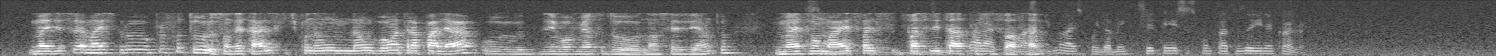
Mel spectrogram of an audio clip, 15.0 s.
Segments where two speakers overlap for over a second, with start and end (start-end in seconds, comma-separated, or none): 8.1-10.5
